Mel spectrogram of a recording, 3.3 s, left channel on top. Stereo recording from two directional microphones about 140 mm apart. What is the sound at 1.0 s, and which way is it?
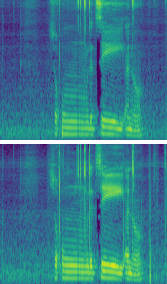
Speech, 10° right (ahead or behind).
